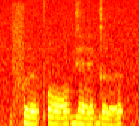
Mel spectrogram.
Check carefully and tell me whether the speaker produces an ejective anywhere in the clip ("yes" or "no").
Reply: yes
